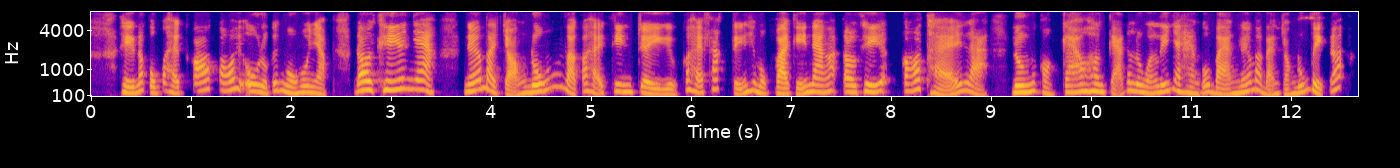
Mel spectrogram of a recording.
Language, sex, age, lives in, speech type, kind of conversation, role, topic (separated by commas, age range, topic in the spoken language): Vietnamese, female, 30-34, Vietnam, conversation, advice, advisor, Bạn muốn chuyển sang công việc gì để có lối sống cân bằng hơn?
